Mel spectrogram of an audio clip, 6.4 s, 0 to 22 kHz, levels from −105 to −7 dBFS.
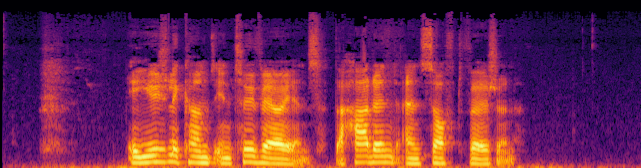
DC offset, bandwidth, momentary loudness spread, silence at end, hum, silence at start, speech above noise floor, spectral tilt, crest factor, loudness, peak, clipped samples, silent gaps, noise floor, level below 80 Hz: under 0.1%; 14.5 kHz; 11 LU; 0.9 s; none; 0.45 s; 35 dB; -6.5 dB/octave; 18 dB; -16 LUFS; 0 dBFS; under 0.1%; none; -50 dBFS; -44 dBFS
